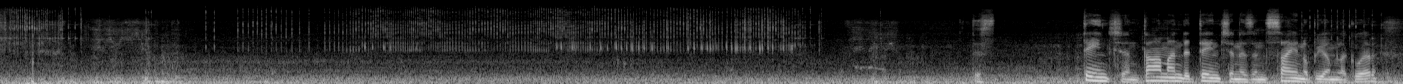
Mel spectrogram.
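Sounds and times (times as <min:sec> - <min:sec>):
fishing reel drag clicking: 0:00.0 - 0:08.3, 0:12.8 - 0:14.0.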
